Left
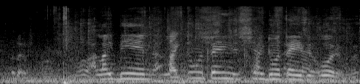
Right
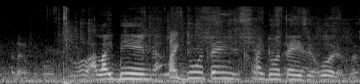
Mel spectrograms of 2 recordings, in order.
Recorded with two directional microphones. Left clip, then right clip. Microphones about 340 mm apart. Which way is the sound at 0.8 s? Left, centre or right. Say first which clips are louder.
Right 7 dB; centre.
